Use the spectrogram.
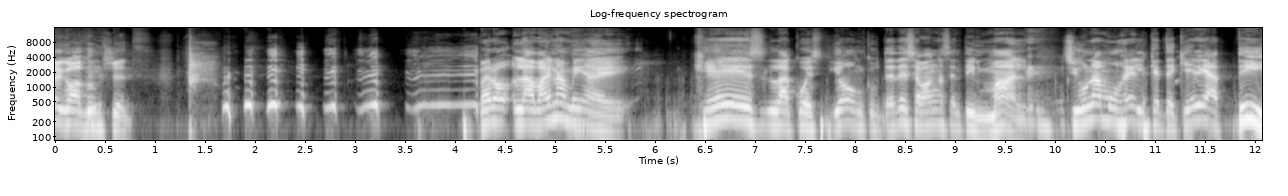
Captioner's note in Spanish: Hablando en idioma extranjero; Riendo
